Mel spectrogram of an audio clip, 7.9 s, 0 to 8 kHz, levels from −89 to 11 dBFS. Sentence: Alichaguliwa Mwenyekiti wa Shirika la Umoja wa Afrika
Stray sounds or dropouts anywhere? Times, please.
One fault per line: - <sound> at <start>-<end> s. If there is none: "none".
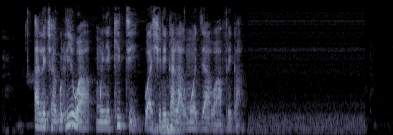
none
